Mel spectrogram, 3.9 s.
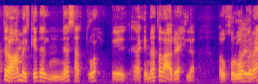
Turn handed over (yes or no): no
